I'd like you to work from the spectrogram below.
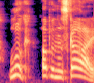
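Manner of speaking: high, excited crowd cry; mock awed onlooker; gawking crowd. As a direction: point up like an amazed bystander. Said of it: "people in the crowd are like".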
